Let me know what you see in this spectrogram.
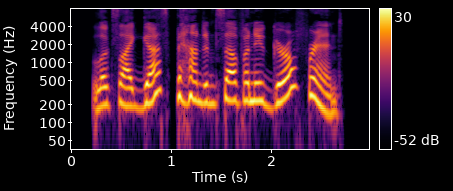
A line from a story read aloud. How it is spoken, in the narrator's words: giggled Elizabeth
